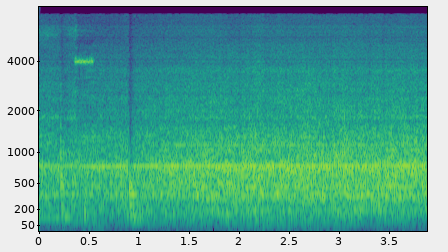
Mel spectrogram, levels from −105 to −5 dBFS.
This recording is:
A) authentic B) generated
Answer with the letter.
B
